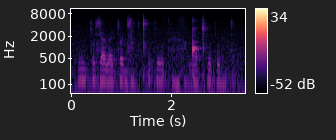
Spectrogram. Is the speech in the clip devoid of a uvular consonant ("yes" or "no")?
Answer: yes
